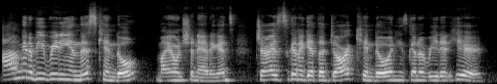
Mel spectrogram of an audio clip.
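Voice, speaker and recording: A young woman hosts a book vlog from home in a bubbly, chatty way, her voice sitting at a medium pitch. She keeps slipping in y'all as she talks to viewers. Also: fast, fairly bright tone. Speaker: book vlogger, channel host. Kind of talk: casual vlog chat.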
